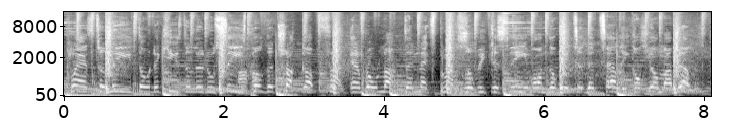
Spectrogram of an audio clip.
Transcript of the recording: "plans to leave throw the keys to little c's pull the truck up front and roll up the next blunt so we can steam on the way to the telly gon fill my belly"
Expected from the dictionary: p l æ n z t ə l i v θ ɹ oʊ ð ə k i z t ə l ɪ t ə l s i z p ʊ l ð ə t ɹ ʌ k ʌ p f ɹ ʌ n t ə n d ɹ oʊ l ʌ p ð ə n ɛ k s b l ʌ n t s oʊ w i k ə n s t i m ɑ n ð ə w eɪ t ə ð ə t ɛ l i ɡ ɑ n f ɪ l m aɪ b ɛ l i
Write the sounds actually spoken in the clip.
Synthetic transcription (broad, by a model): p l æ n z t ə l i v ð oʊ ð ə k i z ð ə l ɪ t l s i z p ʊ l ð ə t ɹ ʌ k ʌ p f ɹ ʌ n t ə n ɹ oʊ l ʌ p ð ə n ɛ k s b l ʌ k s oʊ w i k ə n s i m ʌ n ð ə w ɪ t ə ð ə t ɛ l i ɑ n f ɪ l m aɪ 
